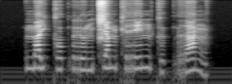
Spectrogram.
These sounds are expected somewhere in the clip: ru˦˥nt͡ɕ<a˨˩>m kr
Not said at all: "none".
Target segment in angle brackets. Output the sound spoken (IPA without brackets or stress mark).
a˥˩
